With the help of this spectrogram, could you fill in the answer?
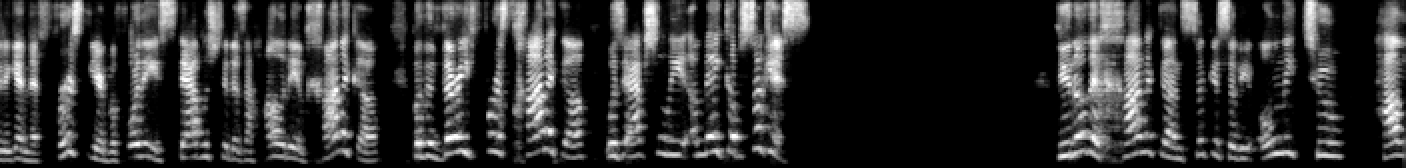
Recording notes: This is a recording of a zoom talk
